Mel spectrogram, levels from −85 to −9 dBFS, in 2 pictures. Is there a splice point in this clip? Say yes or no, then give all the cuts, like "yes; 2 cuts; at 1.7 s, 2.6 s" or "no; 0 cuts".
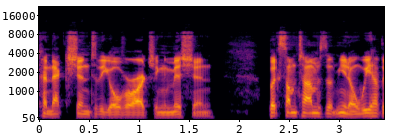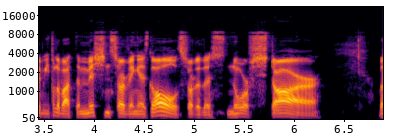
yes; 3 cuts; at 2.4 s, 3.6 s, 4.5 s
